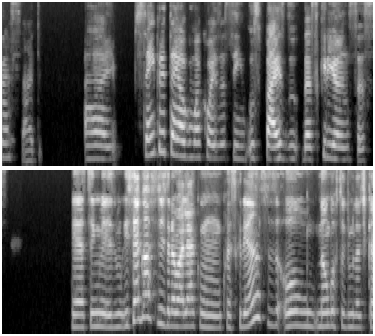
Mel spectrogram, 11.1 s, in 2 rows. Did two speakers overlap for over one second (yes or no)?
no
